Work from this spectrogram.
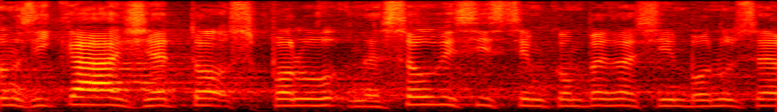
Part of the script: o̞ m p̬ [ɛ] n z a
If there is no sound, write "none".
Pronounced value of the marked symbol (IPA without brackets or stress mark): ɛ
